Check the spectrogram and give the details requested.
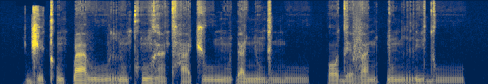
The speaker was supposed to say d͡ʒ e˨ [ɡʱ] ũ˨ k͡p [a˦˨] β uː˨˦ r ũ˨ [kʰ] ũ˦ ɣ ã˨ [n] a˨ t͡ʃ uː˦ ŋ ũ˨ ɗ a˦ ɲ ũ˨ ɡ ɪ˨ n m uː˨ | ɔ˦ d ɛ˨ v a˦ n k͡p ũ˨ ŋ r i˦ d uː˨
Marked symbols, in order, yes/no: no, yes, yes, no

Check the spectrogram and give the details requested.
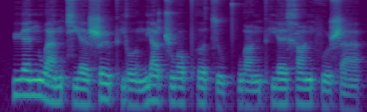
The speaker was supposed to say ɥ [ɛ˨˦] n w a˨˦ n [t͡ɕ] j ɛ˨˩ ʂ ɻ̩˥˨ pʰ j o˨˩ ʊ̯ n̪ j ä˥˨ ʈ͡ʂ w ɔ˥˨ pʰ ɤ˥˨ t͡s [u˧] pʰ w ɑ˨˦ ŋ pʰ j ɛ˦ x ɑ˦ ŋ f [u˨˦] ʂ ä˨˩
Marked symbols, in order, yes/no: no, yes, no, yes

